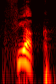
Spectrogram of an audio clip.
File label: "fyak", Roon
